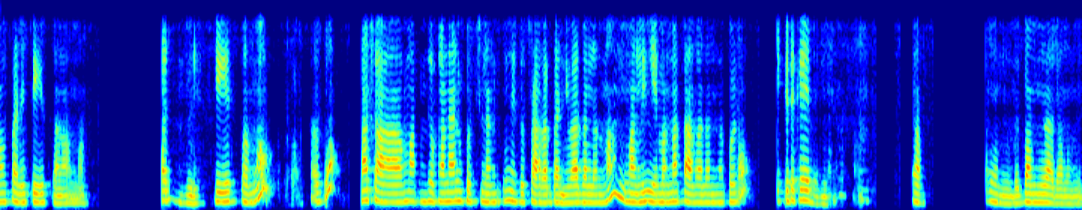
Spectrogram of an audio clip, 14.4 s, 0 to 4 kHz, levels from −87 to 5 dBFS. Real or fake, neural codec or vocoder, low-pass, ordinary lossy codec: fake; codec, 16 kHz, 4.8 kbps, FACodec; 3.6 kHz; none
